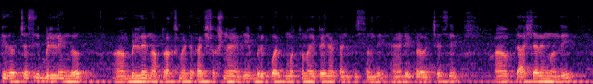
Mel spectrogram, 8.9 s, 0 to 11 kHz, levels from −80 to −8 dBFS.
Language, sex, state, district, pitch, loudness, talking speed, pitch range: Telugu, male, Telangana, Nalgonda, 110 Hz, -23 LUFS, 130 wpm, 105-115 Hz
